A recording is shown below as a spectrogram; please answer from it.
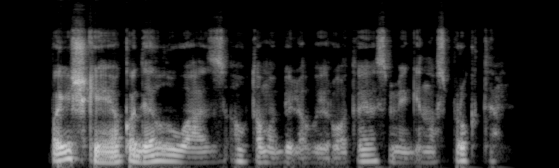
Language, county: Lithuanian, Kaunas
